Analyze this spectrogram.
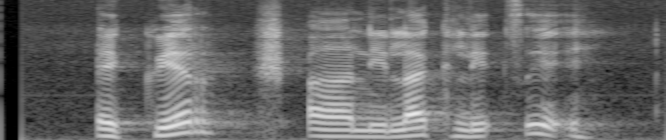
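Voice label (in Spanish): ayer el perro corrió, Spanish, male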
